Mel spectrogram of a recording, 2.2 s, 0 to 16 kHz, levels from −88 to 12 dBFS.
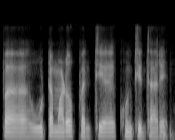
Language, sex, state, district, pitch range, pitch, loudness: Kannada, male, Karnataka, Koppal, 115-120 Hz, 120 Hz, -21 LUFS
